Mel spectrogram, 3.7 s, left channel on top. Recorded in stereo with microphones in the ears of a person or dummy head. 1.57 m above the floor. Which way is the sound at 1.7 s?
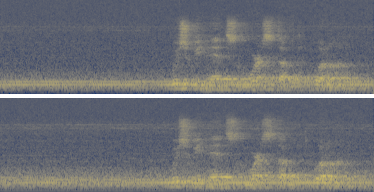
35° right (ahead or behind).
